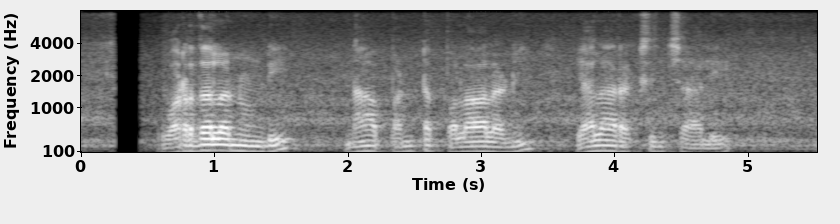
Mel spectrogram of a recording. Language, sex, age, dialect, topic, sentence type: Telugu, male, 25-30, Central/Coastal, agriculture, question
